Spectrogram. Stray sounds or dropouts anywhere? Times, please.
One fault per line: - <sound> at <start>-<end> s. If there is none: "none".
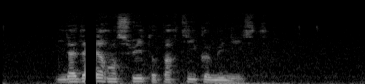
- dropout at 0.8-1.0 s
